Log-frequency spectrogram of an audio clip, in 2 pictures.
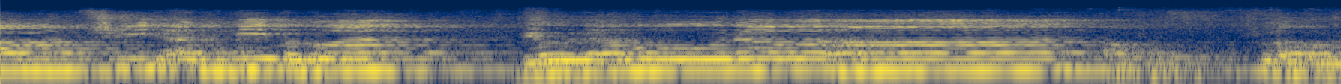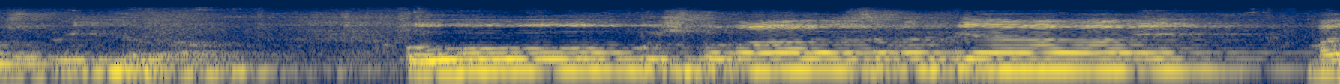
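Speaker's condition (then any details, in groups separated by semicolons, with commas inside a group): No condition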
